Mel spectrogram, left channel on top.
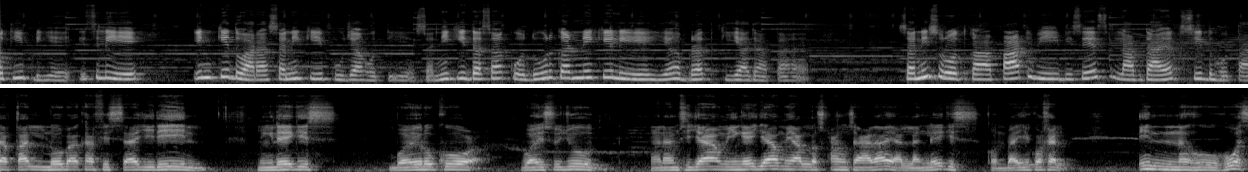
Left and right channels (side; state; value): both; different; correlation 0.00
